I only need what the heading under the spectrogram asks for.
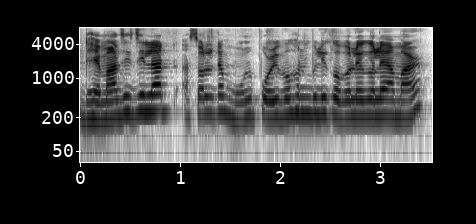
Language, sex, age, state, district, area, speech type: Assamese, female, 30-45, Assam, Dhemaji, rural, spontaneous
